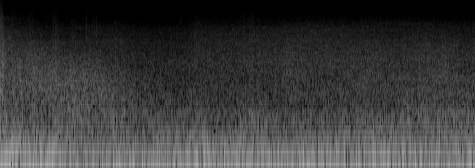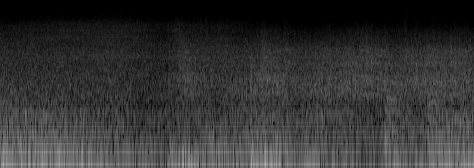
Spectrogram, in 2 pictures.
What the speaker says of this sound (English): We're gonna turn you guys around to fire off the next salvo of torpedoes.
